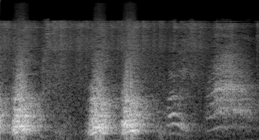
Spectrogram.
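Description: Several loud, close barks from dogs in a home, three sharp woofs followed by softer whining yips.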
